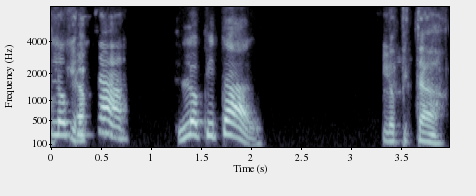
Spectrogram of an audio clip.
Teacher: So you can see that the L is read together with the word hospital, l'hôpital. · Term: L apostrophe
